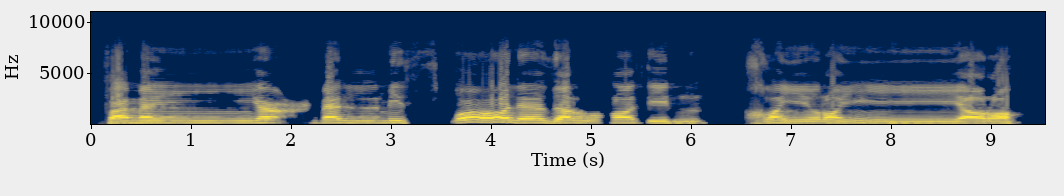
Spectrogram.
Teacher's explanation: Memasukkan nun ke ya, tapi dengan bacaan gunnah. Harus ditahan.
